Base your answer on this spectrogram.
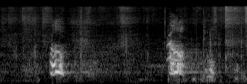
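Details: Two loud, separate barks roughly a second apart from Dogue de Bordeaux dogs at an Italian amateur kennel, with quiet pauses between them and faint background noise.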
